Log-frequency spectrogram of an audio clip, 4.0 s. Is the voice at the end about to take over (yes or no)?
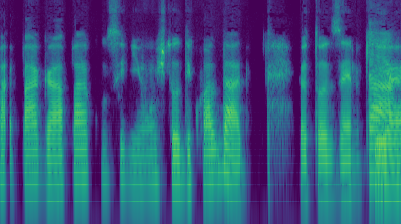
yes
